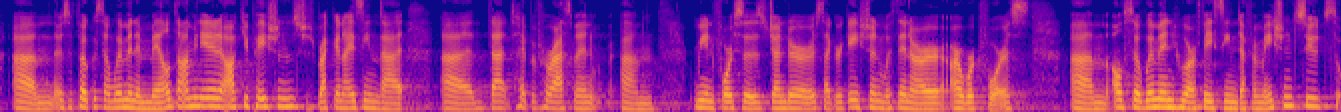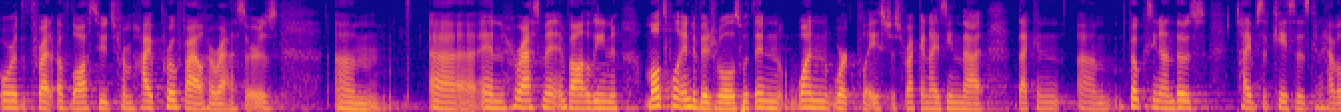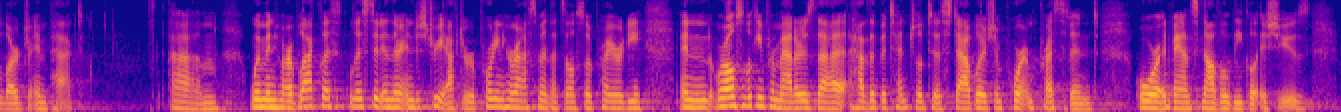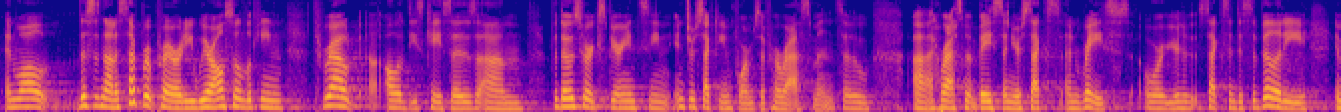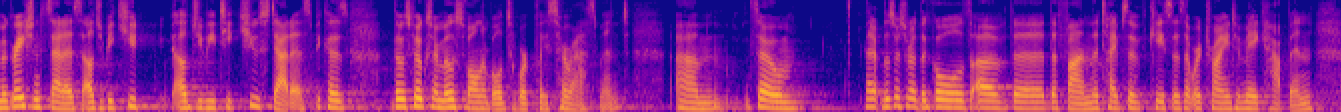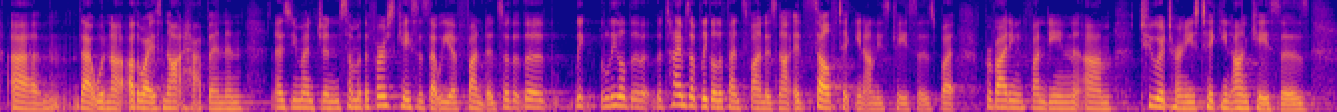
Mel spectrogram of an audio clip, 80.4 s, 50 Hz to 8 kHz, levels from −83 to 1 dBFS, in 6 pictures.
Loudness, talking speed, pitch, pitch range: -20 LUFS, 170 wpm, 175 Hz, 165-195 Hz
